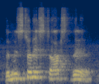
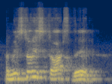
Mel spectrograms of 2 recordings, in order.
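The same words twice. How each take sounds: First: Said in the usual way. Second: Louder, slow, emphatic delivery. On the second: Real, not acted. Lecturer telling students where the mystery begins, emphatic. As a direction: drive the key point home loudly and slowly. Lecturer stresses the key point.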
